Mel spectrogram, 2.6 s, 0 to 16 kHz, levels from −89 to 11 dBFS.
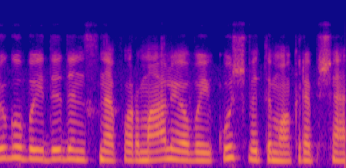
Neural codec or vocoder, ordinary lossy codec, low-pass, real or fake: none; Opus, 24 kbps; 7.2 kHz; real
